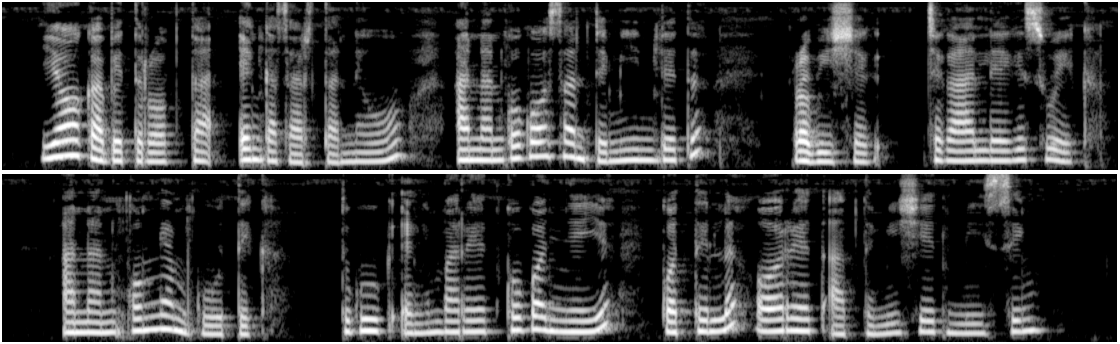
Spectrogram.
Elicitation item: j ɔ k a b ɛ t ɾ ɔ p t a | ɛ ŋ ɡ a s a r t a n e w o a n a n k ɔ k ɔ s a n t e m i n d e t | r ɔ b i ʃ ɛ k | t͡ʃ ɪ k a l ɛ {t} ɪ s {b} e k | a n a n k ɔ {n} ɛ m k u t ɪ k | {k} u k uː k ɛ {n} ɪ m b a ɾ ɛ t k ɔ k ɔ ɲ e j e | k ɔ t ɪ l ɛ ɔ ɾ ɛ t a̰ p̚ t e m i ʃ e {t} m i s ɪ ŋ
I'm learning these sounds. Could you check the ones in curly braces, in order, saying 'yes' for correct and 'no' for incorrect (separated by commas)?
no, no, no, no, no, yes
